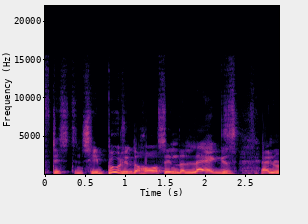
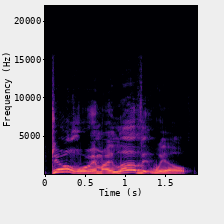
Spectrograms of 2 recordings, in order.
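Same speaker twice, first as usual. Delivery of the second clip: Link, tender guide; 8 semitones higher than usual. A narrator's reading. Link guiding his love through the blizzard, high and gentle. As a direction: lead her by voice through the snow.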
